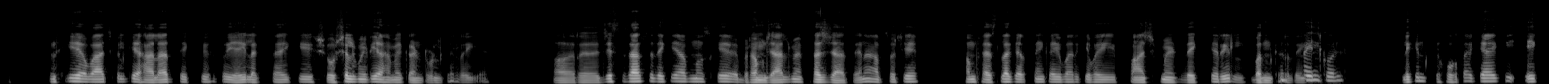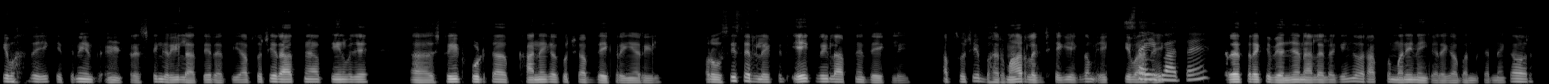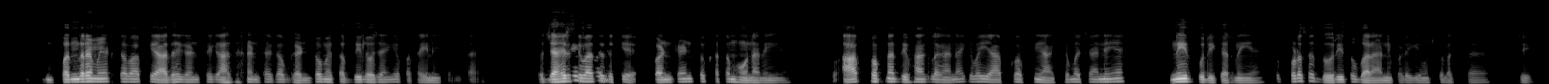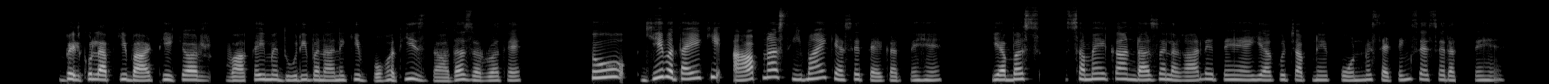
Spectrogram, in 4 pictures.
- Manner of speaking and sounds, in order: in English: "कंट्रोल"; other background noise; laughing while speaking: "बाद"; in English: "इंटरेस्टिंग"; in English: "स्ट्रीट फूड"; in English: "रिलेटेड"; laughing while speaking: "आधा"; in English: "कंटेंट"; laughing while speaking: "दिमाग"; in English: "सेटिंग्स"
- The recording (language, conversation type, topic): Hindi, podcast, सोशल मीडिया की अनंत फीड से आप कैसे बचते हैं?
- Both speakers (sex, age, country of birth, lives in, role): female, 25-29, India, India, host; male, 35-39, India, India, guest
